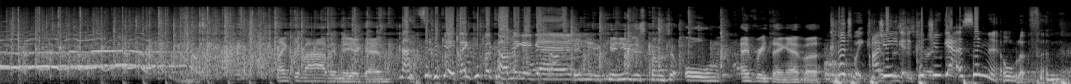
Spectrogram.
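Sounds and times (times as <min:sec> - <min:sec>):
audience applause: 0:00.0 - 0:07.8
speech: 0:02.8 - 0:10.6.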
